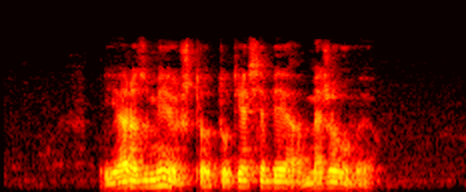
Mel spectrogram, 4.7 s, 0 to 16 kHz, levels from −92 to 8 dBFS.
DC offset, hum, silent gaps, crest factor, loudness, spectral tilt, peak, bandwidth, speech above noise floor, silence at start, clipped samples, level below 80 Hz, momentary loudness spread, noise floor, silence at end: under 0.1%; none; none; 20 dB; -22 LUFS; -6 dB/octave; -4 dBFS; 7.6 kHz; 44 dB; 1 s; under 0.1%; -62 dBFS; 10 LU; -66 dBFS; 0.95 s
